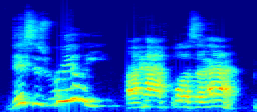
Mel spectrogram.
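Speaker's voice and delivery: voice cracking. Speaking to a class of students, voice cracking. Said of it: "Glad my voice is finally cracking".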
